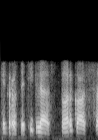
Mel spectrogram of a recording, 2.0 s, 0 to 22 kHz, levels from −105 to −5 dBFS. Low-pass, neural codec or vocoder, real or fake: 3.6 kHz; codec, 16 kHz in and 24 kHz out, 1.1 kbps, FireRedTTS-2 codec; fake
